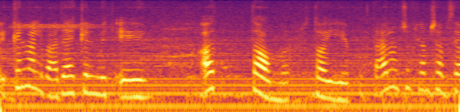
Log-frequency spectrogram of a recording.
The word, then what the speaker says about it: التمر: لام ايه لام شمسيه طب احنا اتفقنا اللام الشمسيه تكتب ولا تنطق يبقى هنقول ايه التمر التمر طيب يبقى التمر لام شمسيه طيب العنب العنب ها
